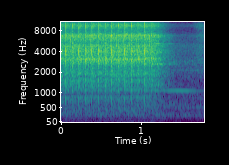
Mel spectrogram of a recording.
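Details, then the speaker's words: Electromagnetic clinical shockwave therapy device, frequency raised to about 14–16 Hz at reduced energy; rapid sharp clicking bursts, about 13 per second, then stopping; shockwave device firing. "बढ़ाई है, तो आप देख सकते हैं कि ये शॉट्स जो है वो भी इंक्रीज हो गए हैं। पहले एक आ रहे थे, अब 15 या 16 या 14 की फ्रिक्वेंसी मैक्सिमम रखी है।"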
